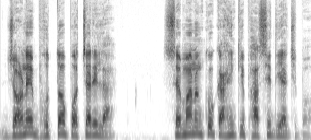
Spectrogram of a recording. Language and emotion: Odia, neutral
